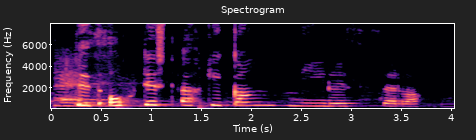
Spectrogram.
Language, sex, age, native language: Icelandic, male, 9, Icelandic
